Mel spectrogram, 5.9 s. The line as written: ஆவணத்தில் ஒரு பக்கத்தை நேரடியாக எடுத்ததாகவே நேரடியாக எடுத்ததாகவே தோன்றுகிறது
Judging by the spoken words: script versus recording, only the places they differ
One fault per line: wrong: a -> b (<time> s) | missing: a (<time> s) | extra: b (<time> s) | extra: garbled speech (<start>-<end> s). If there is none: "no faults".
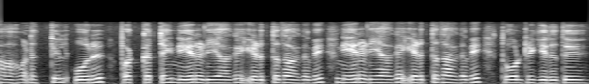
no faults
